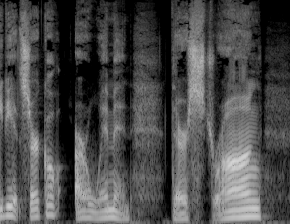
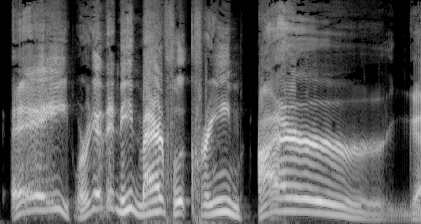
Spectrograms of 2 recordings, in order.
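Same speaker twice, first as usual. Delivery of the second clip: mock pirate sailor; 5 semitones higher, much slower than usual. Jokes he was a sailor.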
